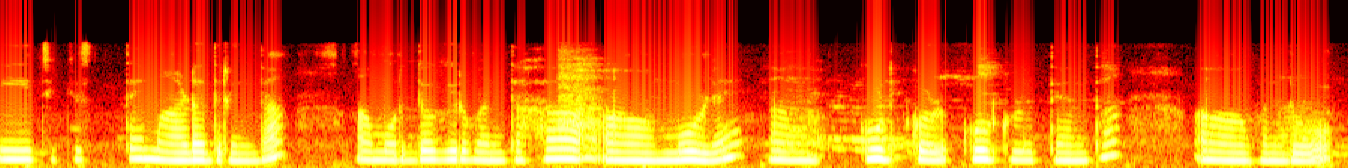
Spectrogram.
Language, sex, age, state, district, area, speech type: Kannada, female, 30-45, Karnataka, Davanagere, rural, spontaneous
